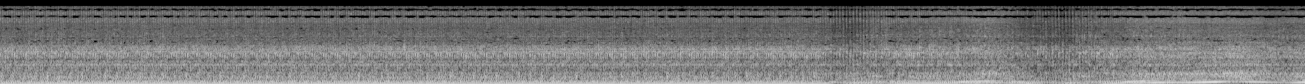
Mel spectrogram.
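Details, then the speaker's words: Mercedes 300D OM617 diesel after oil line patched and oil added following zero oil pressure: steady low clatter at fast idle, then revs swing up and down, even with no knocks; oil pressure good; normal diesel running. "hopefully these will be better. The engine sounds good to me."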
